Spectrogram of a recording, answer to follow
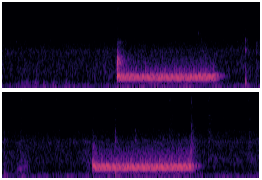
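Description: Ringback tone of an outgoing phone call: two rings, each a little over a second long, about three seconds apart.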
